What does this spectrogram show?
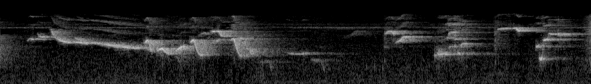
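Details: Samyong song recorded for training other songbirds. A long varied outpouring of slurred, falling whistles and buzzy strokes stops briefly, then a second burst of high, twisting notes follows. Quiet background.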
